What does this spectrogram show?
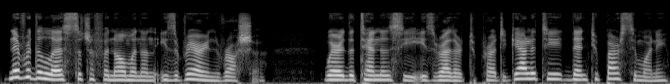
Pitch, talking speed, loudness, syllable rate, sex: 210 Hz, 160 wpm, -18 LUFS, 6.2 syllables/s, female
